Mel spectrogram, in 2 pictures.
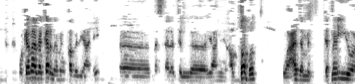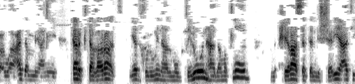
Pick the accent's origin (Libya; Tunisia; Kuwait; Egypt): Libya; احنا عندنا في ليبيا مثلا الدار تطلق على الغرفة والبيت يطلق على المنزل، فالدار عندنا جزء من البيت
